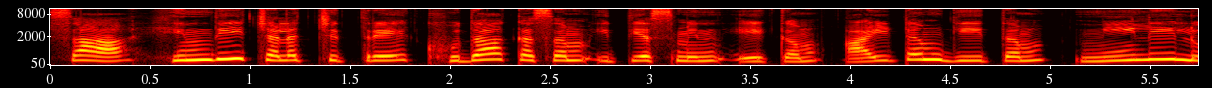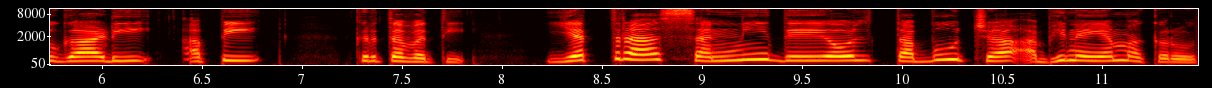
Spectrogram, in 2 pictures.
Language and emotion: Sanskrit, neutral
